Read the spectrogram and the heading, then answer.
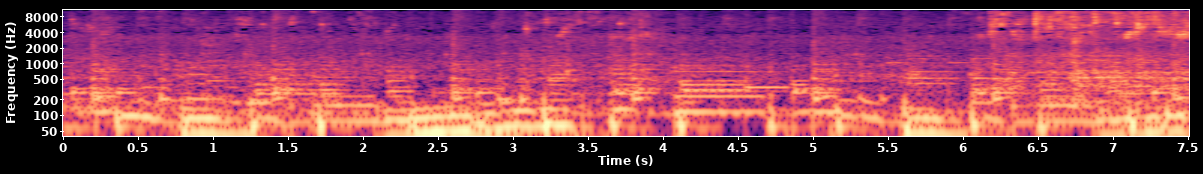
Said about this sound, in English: Actually, it's a series of shit videos called Nasty Enema. Here's part one of a four-part series. You're really just going to hear, I believe, liquid being shot out of this guy's ass.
